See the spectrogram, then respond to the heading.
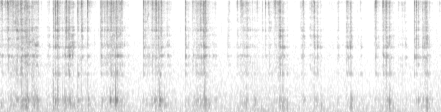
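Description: Long matte nails scratch along the tile edges of a hollow vase covered in mirrored glass mosaic tiles. Quiet, bright, crisp rasping strokes come in irregular bursts, with almost no low end and no ringing after each scrape.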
